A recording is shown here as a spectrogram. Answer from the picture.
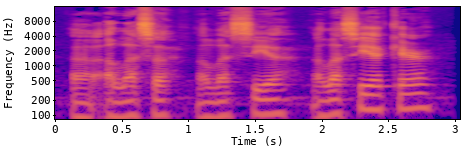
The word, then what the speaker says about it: Alessia Cara: It's also got "Me" by Taylor Swift, "Scars to Your Beautiful" by Alyssa Cara, Alessia Cara.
